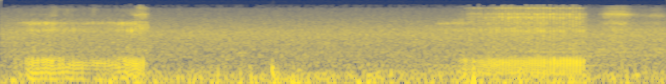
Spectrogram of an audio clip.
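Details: An overweight male French Bulldog snores loudly while awake, eyes wide open, a rough, rattling, low breath sound.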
